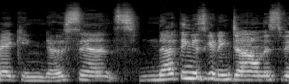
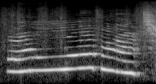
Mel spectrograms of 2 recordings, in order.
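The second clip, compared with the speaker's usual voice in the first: much higher, louder delighted shriek; excited shriek; 4 dB louder, slower than usual. Real, not acted. Vlogger admiring the wrapped bag, shrieking with delight. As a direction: shriek it with pure joy. Quiet then shrieked repeat.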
